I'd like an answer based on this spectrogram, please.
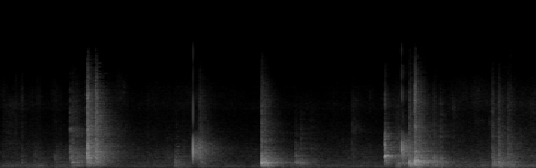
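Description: Pool balls clacking on an English pool table: a few separate sharp knocks in the first three and a half seconds, then about five seconds in a cue strikes the cue ball, which clacks into another ball, followed by a quick run of further knocks.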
